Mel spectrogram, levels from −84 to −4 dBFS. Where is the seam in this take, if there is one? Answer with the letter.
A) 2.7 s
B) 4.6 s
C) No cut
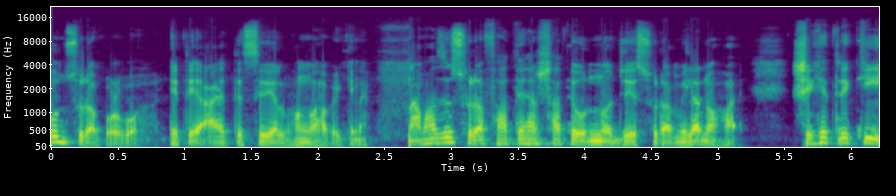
A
